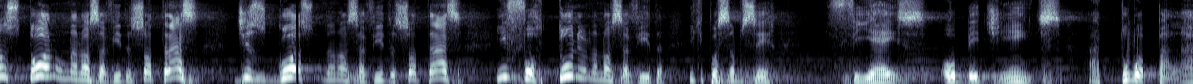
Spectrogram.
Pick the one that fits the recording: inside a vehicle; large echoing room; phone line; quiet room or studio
large echoing room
